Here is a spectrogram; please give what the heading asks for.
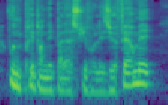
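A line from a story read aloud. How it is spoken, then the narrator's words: Grumbling, suppressed annoyance. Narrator (French): grommela-t-il en dissimulant son agacement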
